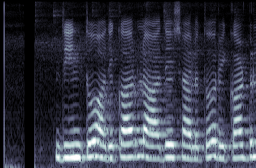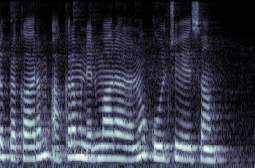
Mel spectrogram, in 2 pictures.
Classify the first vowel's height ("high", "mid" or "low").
high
